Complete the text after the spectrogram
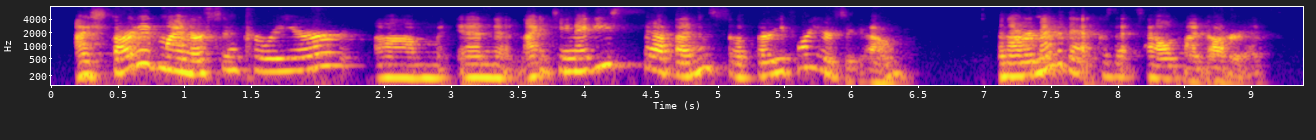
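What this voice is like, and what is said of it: Southern US Alabama accent. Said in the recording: “as you can tell by my accent, I'm from Alabama originally, Birmingham”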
